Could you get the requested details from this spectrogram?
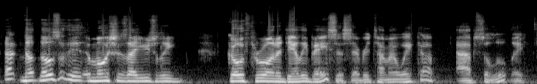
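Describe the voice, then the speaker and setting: A young adult man, a podcast guest, chatting playfully and quick with jokes. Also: a little high, sing-song, pushed and bright. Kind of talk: joking podcast chat.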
